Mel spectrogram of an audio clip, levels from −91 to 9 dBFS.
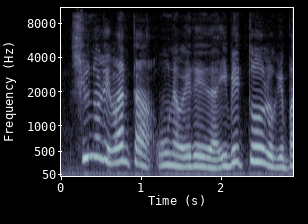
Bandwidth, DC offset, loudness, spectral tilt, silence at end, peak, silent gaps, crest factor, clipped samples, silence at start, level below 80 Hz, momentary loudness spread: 11 kHz; under 0.1%; -24 LUFS; -6.5 dB/octave; 0 s; -10 dBFS; none; 14 dB; under 0.1%; 0.15 s; -50 dBFS; 5 LU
